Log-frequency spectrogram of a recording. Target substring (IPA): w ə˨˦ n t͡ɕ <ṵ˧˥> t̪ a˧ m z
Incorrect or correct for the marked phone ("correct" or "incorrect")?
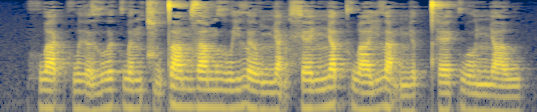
correct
